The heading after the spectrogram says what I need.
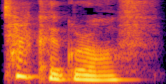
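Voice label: "tachograph", British English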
